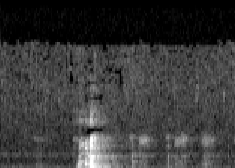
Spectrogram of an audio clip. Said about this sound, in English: Our dog is dreaming. Our dog's having a beautiful dream.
